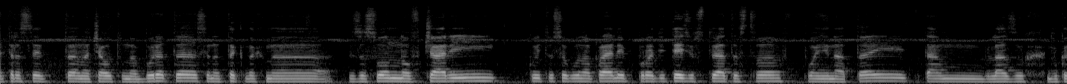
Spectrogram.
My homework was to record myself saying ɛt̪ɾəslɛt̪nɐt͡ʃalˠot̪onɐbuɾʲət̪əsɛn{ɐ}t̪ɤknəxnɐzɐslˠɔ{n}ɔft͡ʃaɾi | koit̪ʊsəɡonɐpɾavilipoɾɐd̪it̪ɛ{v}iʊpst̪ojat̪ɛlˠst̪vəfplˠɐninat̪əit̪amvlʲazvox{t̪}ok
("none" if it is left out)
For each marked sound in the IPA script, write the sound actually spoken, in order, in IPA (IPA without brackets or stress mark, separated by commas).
ɐ, nː, z, d̪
